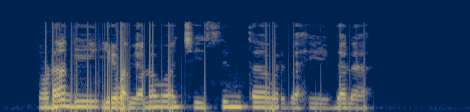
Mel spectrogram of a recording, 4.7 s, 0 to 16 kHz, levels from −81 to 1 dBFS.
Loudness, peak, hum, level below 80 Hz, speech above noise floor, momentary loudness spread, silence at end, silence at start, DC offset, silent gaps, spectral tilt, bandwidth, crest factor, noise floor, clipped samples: -20 LUFS; -4 dBFS; none; -44 dBFS; 55 dB; 13 LU; 1.05 s; 0.4 s; under 0.1%; none; -7 dB/octave; 7.8 kHz; 16 dB; -75 dBFS; under 0.1%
